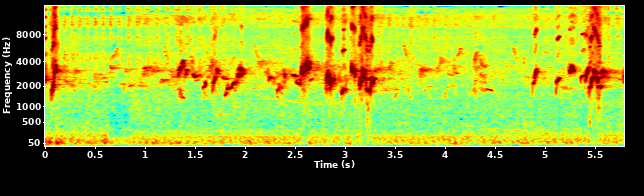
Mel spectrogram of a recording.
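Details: Training-perch red-whiskered bulbuls in Pattani, 2024, in fierce song: scattered bright whistled notes build into a burst of rapid chirps midway, with other birds answering and a faint low drone.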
